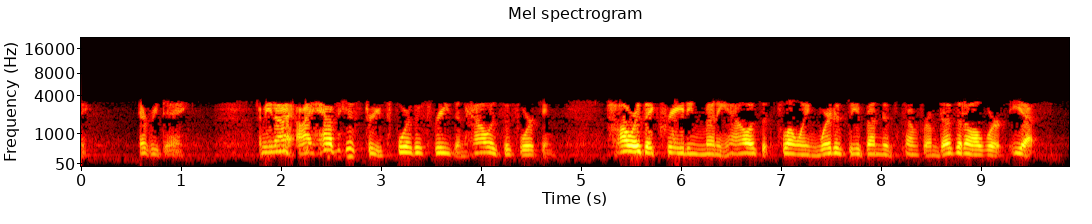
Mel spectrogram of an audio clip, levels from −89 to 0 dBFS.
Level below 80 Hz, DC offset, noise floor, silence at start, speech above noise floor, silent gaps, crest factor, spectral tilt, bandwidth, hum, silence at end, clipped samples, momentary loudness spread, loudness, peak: -78 dBFS; under 0.1%; -56 dBFS; 0 s; 32 dB; none; 18 dB; 3 dB/octave; 3.6 kHz; none; 0.35 s; under 0.1%; 12 LU; -24 LUFS; -6 dBFS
